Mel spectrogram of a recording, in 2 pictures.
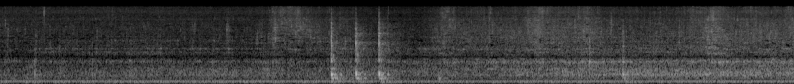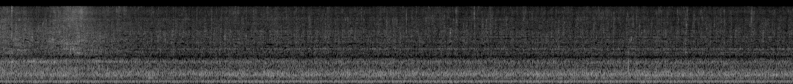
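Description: Sliced onions and whole spices sizzling in hot oil in a pressure cooker, with ginger-garlic paste just added, while a wooden spoon stirs and scrapes through them. Three or four quick knocks come about three seconds in, and the stirring grows louder for a few seconds after.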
